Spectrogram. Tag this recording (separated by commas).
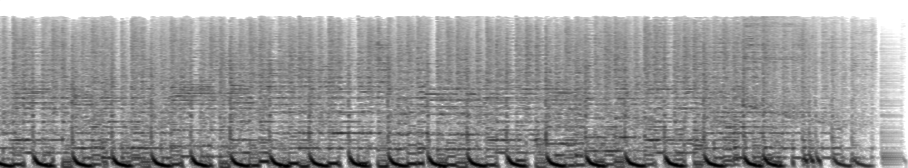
Music, Exciting music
